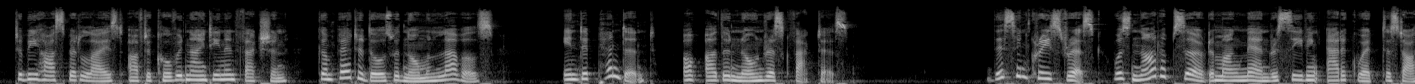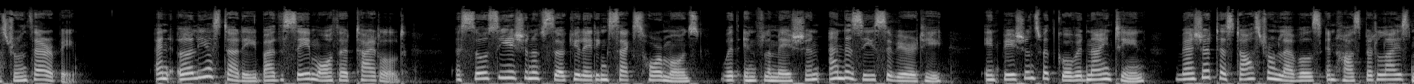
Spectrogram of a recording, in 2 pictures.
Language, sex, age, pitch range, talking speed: English, female, 50-69, 170-230 Hz, 120 wpm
